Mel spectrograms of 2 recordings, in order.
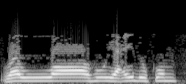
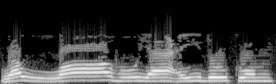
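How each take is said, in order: First: One vowel is rushed shorter than the others. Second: All the vowels are held for equal time. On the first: The speaker calls it wrong. "فنخطف حرف حركة العين أو حركة الدال التي بعدها" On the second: The speaker calls it right. "فنسوي بين زمن الأحرف المتحركة"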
